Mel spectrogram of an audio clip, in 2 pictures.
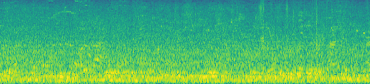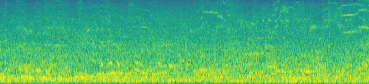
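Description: A group of adults and children chatter and talk nearby outdoors.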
